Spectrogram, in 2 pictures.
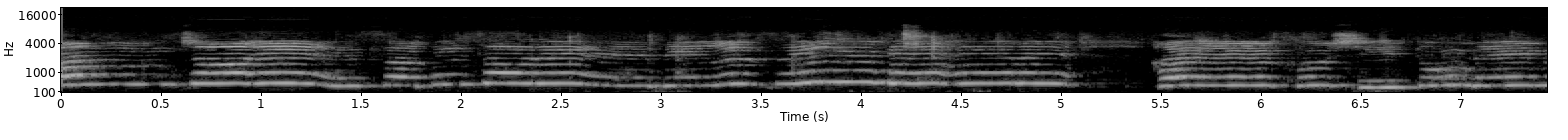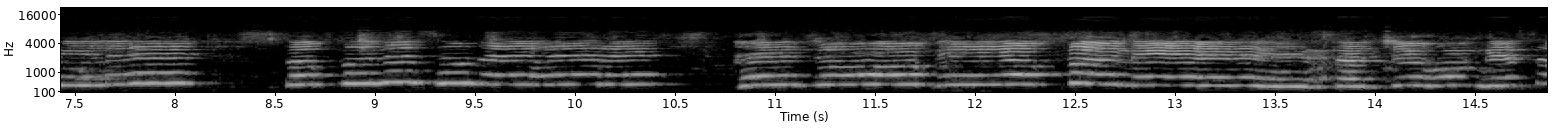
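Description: A woman singing a Hindi farewell song solo without accompaniment, in long held phrases broken by short pauses.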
